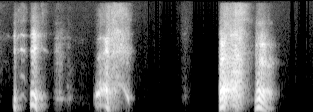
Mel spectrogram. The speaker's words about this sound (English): sorry about that. Same thing happened last week, you know? Right when I get started, I have this sneeze.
